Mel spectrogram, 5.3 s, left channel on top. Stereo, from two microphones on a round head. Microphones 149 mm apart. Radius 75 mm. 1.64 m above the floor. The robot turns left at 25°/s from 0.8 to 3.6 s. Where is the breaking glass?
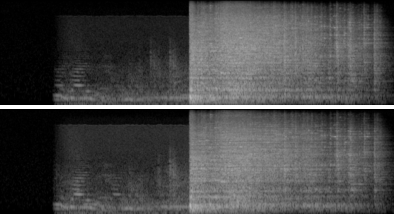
20° left (ahead or behind), 1.2 m; by 5.1 s 30° left (ahead or behind), 1.2 m.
